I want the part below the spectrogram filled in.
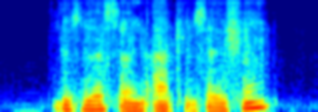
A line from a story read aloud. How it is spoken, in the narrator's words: asked Calon, very quietly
